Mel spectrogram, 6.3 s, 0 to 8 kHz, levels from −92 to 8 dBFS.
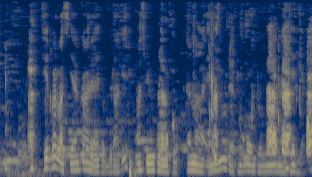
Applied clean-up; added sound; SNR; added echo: classical method log-MMSE.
